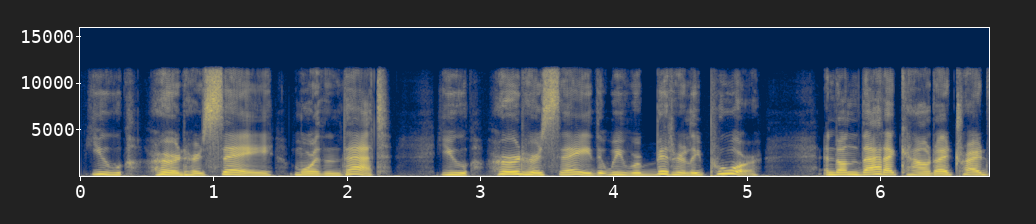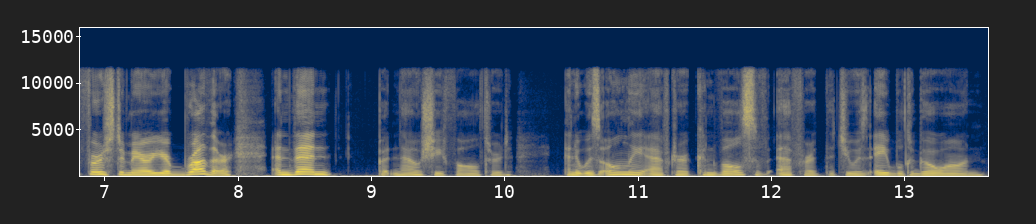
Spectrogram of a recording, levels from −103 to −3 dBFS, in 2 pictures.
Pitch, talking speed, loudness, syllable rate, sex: 190 Hz, 205 wpm, -20 LUFS, 5.7 syllables/s, female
